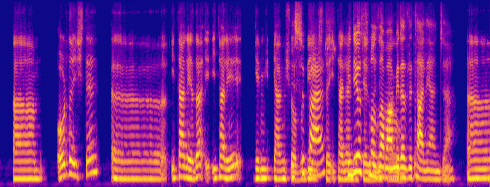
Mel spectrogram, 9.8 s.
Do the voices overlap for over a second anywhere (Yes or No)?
Yes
